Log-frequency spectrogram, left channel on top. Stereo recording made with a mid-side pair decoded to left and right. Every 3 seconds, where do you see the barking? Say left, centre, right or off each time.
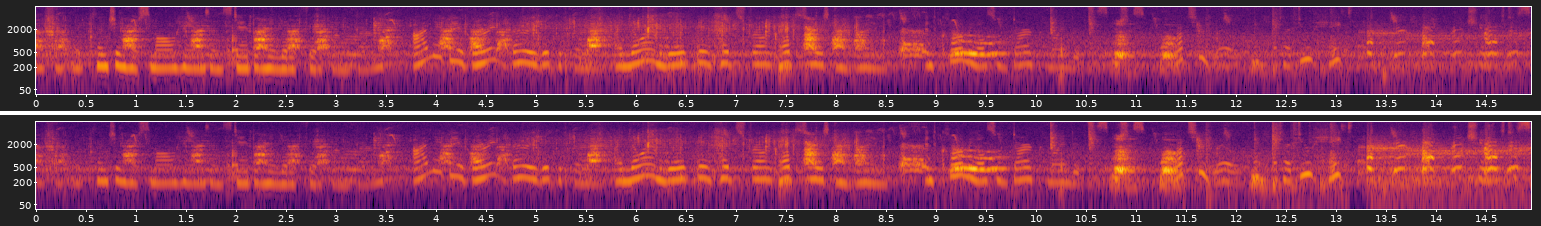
left, left, centre, right, right.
